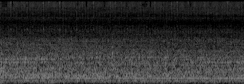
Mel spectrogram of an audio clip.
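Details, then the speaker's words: 2019 Dodge Caravan SE Plus mobility van, 3.6 V6, 125 miles, hood open: smooth, even hum with faint steady tone, no knocks or misses; normal healthy idle. "Let's pop the hood so you can listen to it run. Underneath the hood, it has a 3.6 V6 engine."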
